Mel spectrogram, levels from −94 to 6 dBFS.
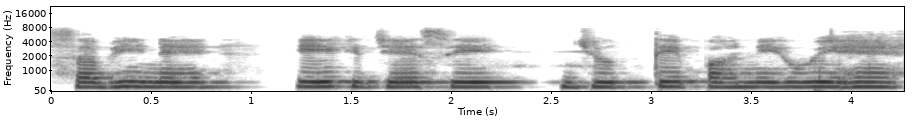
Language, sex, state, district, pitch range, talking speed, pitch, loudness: Hindi, female, Bihar, Jamui, 215-225 Hz, 110 wpm, 220 Hz, -23 LUFS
